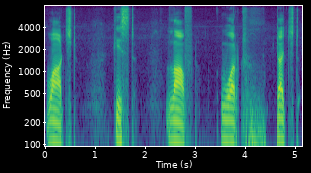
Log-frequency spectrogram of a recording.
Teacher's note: e d sound is voiceless like walked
